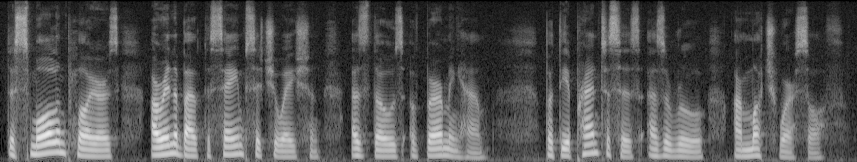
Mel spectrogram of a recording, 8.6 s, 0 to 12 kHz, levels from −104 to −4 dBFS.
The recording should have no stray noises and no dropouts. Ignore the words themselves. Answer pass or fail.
pass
